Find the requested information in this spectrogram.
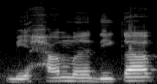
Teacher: میم کے اوپر آپ نے غنہ نہیں کرنا، بحمدک نہیں پڑھنا.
